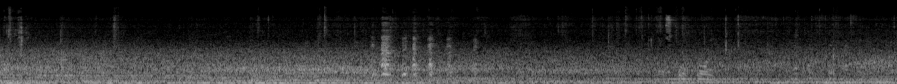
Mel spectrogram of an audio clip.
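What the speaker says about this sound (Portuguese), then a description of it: "Aí os pássaros da galinheira." Free-ranging chickens cluck and call around a henhouse on a small rural farm, steady and fairly close. Outdoor ambience and a low voice run underneath.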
